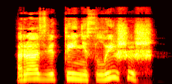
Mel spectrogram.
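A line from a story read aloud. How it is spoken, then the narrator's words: Shouting. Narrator (Russian): закричал он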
